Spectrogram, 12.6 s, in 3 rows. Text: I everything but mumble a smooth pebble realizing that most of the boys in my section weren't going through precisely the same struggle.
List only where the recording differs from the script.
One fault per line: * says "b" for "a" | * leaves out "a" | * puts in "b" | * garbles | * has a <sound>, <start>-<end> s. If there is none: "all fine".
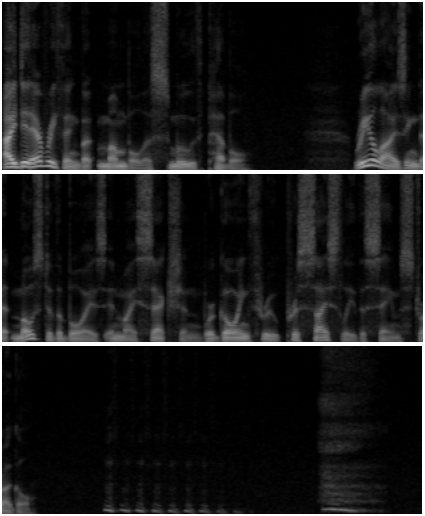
* puts in "did"
* says "were" for "weren't"
* has a laugh, 9.5-11.0 s
* has a sigh, 11.6-12.3 s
